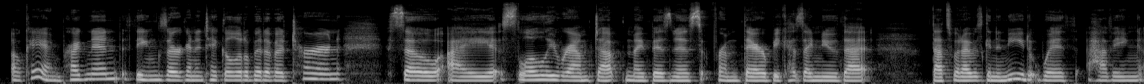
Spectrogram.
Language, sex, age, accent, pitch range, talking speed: English, female, 20-39, American, 180-210 Hz, 190 wpm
